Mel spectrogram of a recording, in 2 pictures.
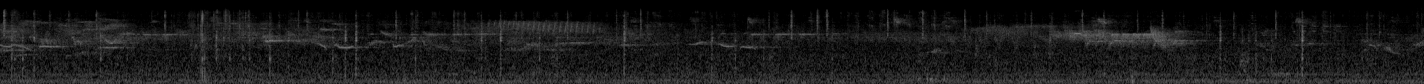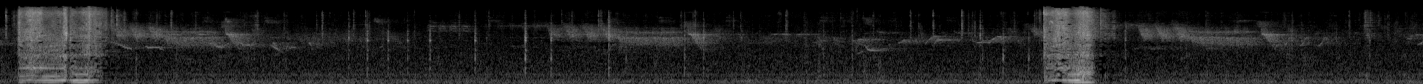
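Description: Birds chirping steadily in the background. Twice, about halfway through and near the end, there is a short loud buzz lasting under a second.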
